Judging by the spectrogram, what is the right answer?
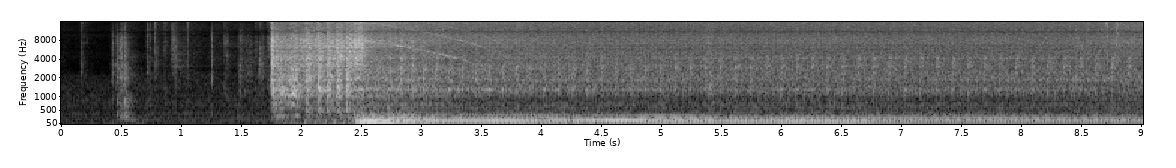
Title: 2013 Ford Flex Ecoboost engine knock noise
